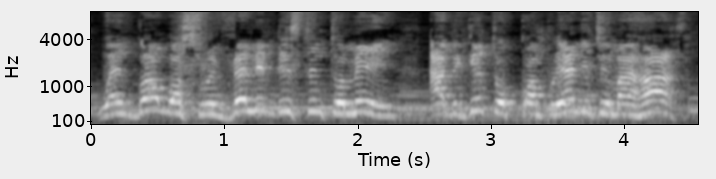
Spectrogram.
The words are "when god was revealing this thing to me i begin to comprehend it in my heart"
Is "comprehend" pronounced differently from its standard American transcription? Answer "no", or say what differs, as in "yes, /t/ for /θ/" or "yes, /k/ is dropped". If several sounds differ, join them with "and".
yes, /l/ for /ɹ/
